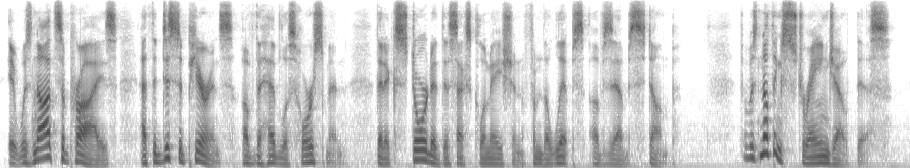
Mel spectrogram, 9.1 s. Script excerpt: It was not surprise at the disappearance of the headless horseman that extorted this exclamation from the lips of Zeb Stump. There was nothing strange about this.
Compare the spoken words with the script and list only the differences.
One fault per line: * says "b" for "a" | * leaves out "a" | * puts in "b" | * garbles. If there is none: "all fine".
* says "out" for "about"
